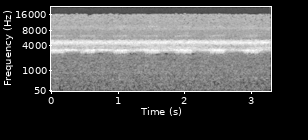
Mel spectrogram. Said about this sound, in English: So first off, I hope you can hear the sounds of the night. Can you hear that? I think they're crickets. I don't know what they are. Yeah, I'm pretty sure they're crickets.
